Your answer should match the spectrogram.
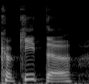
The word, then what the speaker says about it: coquito: It's actually pronounced Coquito, and it is. Yeah, it's a Puerto Rican thing.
